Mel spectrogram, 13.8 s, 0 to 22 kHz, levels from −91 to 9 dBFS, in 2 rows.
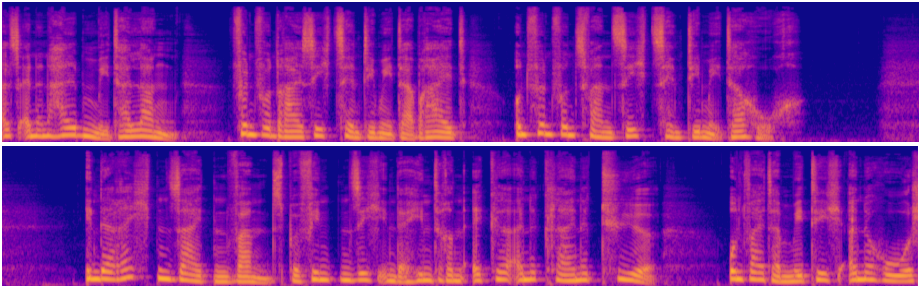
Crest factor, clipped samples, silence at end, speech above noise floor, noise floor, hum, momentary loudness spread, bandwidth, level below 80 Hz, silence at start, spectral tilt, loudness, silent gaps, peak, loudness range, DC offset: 18 dB; under 0.1%; 0 s; 44 dB; -61 dBFS; none; 5 LU; 19 kHz; -54 dBFS; 0 s; -5.5 dB/octave; -18 LUFS; none; -2 dBFS; 3 LU; under 0.1%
